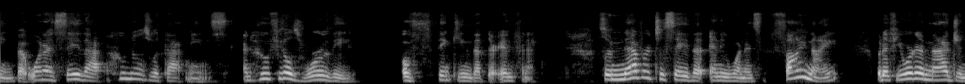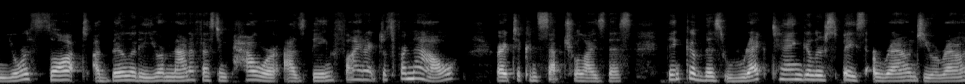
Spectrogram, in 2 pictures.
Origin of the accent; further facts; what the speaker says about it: Canada; I'm a Canadian. I've always been very international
